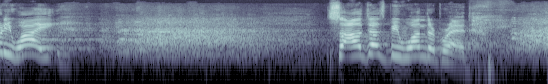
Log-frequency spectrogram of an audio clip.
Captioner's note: laughter; laughter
